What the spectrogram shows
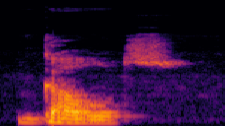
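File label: "golds", British English; pronunciations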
